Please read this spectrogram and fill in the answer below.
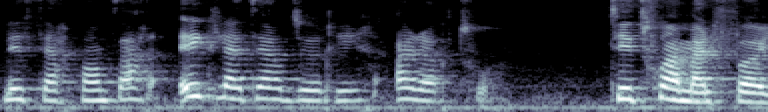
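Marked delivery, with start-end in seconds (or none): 3.0-3.9 sharp tone, lower and louder. A student tells another student to be quiet as the Slytherins laugh; said sharply. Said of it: "lança sèchement".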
